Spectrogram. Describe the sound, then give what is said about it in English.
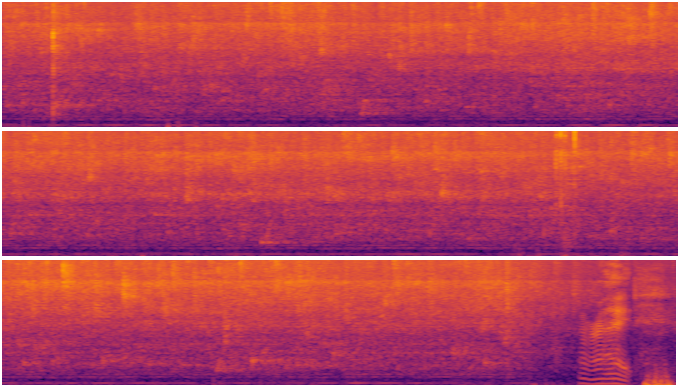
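Water rushes steadily through a storm drain after rain, a dense, unbroken hiss and gurgle that holds at an even loudness for the whole stretch, ending with a short low thump. “Probably getting bored of storm drain sounds by now.”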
